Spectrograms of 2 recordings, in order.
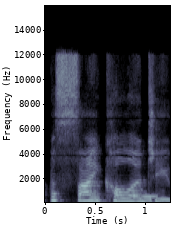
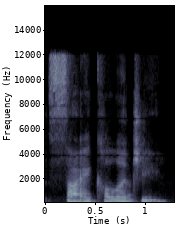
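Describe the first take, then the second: First: The word begins with a p sound. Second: The word begins with an s sound. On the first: The speaker calls it wrong. "the pronunciation is not psychology" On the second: The speaker calls it right. "but immediately psychology. So we can start with s sound"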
